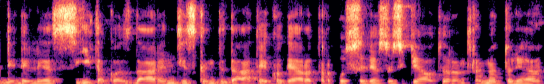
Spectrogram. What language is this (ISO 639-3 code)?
lit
